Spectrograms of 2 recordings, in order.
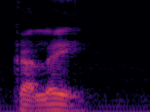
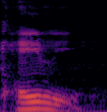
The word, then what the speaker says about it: Kalei: But it's spelled K-A-L-E-I. If you just say it like that in English, it would just... You know, say like how you read it in English, it's pronounced Kaylee.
